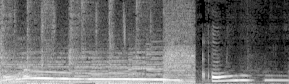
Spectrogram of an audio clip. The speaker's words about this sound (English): He made but he made that that howl a lot. That was pretty much one of his only uh, sounds yeah. that he made.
